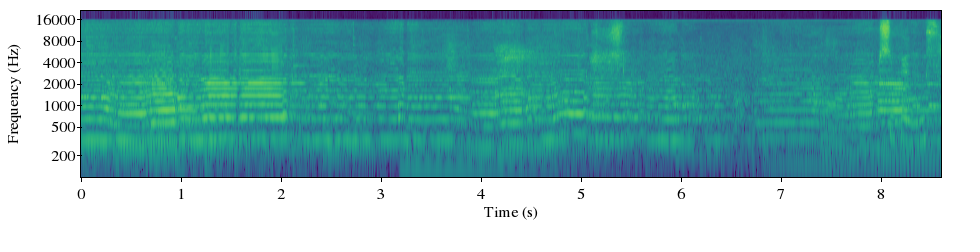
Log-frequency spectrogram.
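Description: Background drama score of bowed strings, cello and violin, playing slow held notes that slide between pitches over low sustained bass notes.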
